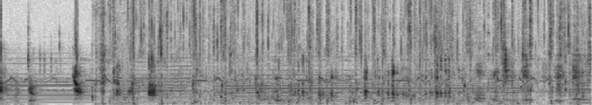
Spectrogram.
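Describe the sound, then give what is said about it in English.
Green antifreeze is poured into a man's mouth while his nostrils are pinched; liquid gurgles and sputters amid choking, spluttering noises, a wet, messy burst lasting several seconds, fairly loud. “I will now pinch his nostrils, and you pour the green stuff in him.”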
